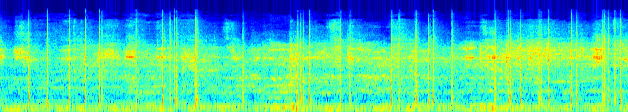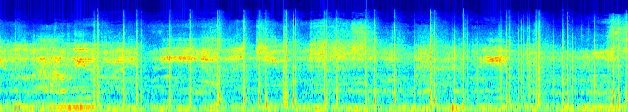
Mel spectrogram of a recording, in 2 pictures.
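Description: Aerial fireworks bursting in a rapid, continuous string of bangs and crackles, with music playing along.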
